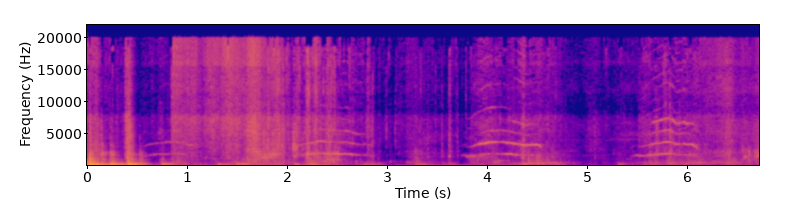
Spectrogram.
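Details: Abandoned kitten, rescued after two days freezing in snow at -11°C, gives thin high-pitched mews that rise and fall, four spaced calls over about six seconds against a rustling, noisy indoor background.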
